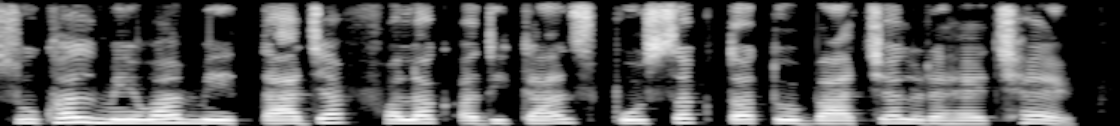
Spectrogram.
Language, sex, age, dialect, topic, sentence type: Maithili, female, 25-30, Eastern / Thethi, agriculture, statement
